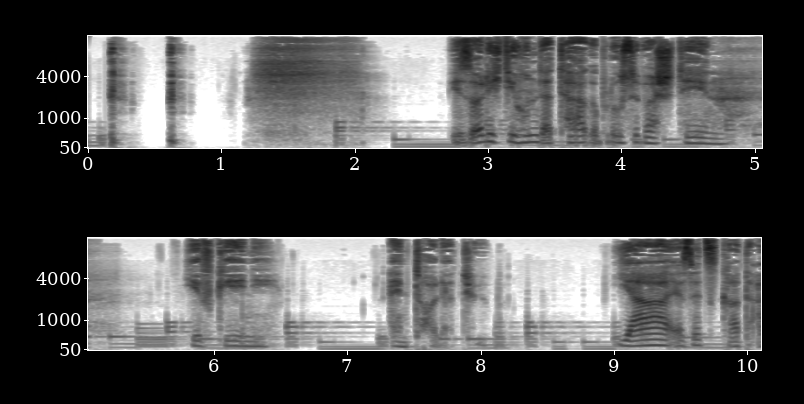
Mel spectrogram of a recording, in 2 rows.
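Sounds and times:
person coughing in a smoke-filled hair salon: 0.1s - 0.8s
rough breathy noise: 1.2s - 2.1s
speech: 2.7s - 5.0s, 5.8s - 6.5s, 7.3s - 8.3s, 9.0s - 10.0s.

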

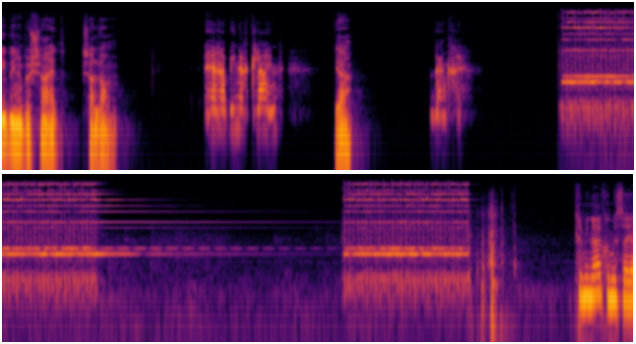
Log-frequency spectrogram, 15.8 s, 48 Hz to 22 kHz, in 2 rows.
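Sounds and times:
speech: 0.0s - 1.5s, 2.5s - 4.5s, 5.4s - 5.8s, 7.0s - 7.6s, 15.1s - 15.7s
telephone bell ringing: 7.0s - 14.0s.

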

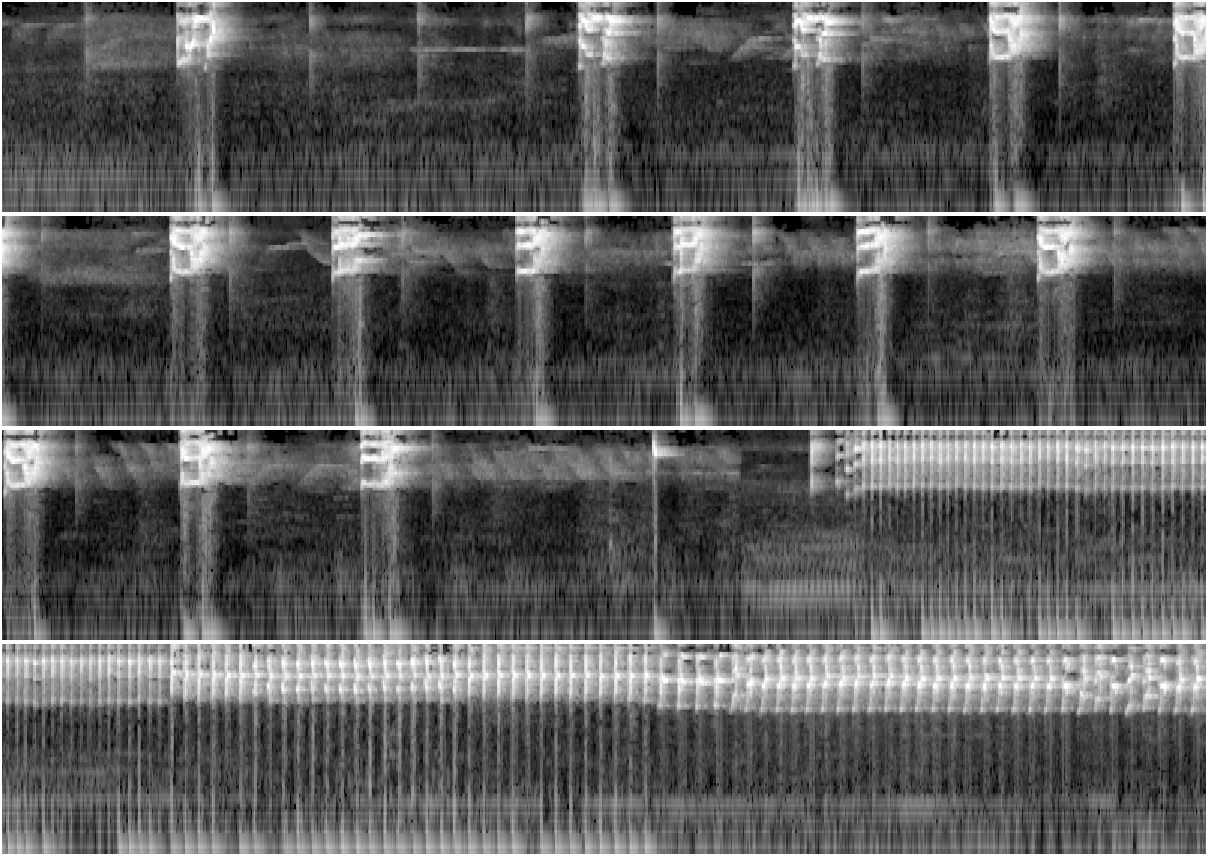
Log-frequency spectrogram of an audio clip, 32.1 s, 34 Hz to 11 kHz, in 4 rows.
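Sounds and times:
lovebird chirps: 0.0s - 32.1s.

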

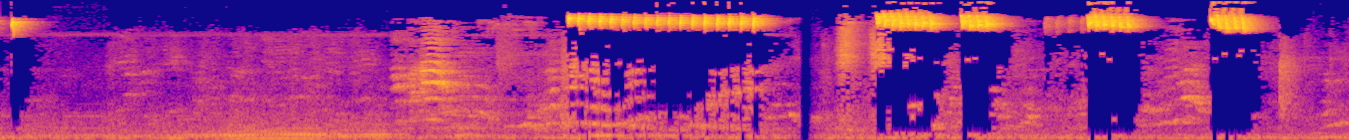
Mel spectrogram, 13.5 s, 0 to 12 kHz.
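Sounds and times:
background bird chirps and chatter: 0.0s - 13.4s
blue-crowned hanging parrot high-pitched pulsed trill and buzzy bursts: 5.7s - 7.7s, 8.8s - 10.1s, 12.1s - 12.6s.

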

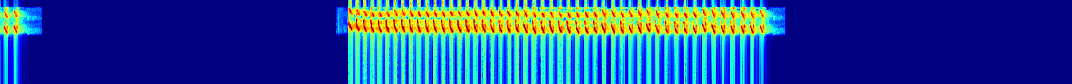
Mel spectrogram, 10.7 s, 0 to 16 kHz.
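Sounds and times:
cililin song used as a master for training songbirds: 0.0s - 0.3s, 3.5s - 7.9s.

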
